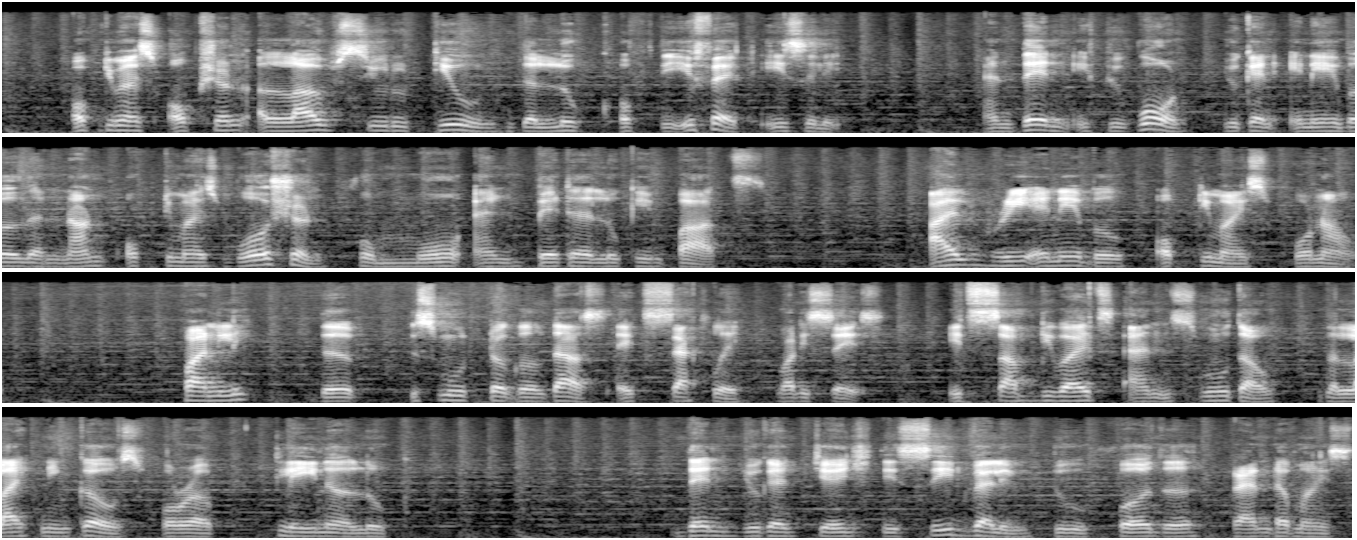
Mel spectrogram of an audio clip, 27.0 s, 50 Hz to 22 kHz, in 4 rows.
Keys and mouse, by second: 2.6 click, 5.5 click, 7.7 z, 11.4 click, 16.0 middle click, 24.9-27.0 drag.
